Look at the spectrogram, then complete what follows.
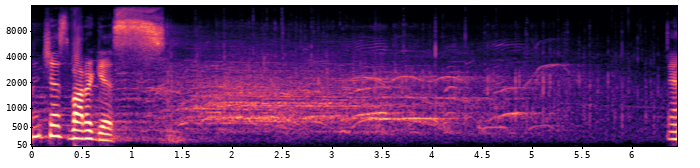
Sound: audience cheering and applauding

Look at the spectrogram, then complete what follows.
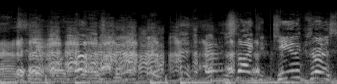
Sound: laughter

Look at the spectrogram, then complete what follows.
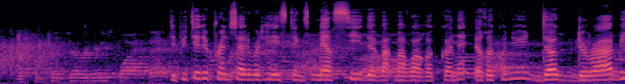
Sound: applause

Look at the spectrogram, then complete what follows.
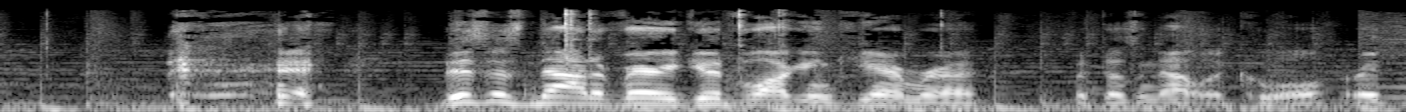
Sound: laughs

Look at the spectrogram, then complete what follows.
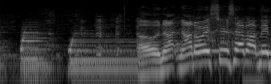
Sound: audience laughing

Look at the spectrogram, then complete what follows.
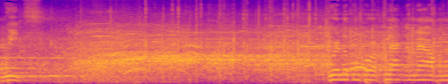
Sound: audience cheering

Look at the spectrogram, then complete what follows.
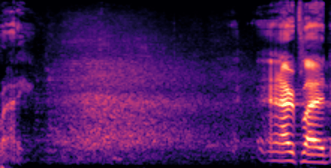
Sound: laughter

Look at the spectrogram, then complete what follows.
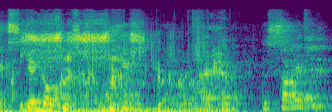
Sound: demonic garbling

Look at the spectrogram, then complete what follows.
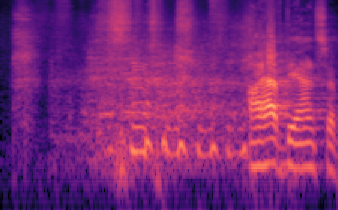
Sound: laughter

